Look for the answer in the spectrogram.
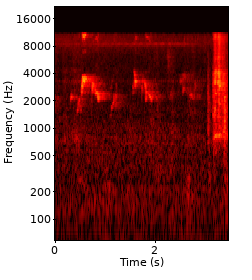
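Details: Red-whiskered bulbul serving as a trapping decoy, singing to fight rivals on 13 November 2018: several clear slurred whistles falling in pitch, fairly soft, ending with a brief burst of rustling noise.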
